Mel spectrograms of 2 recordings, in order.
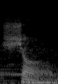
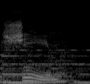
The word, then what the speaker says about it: Seam: said that incorrect, because, the joke is that it's like Sean, the name Sean, S-E-A-N, and his name is spelled as in seam, as in the seam in clothing, so it's pronounced Sham, and I kept saying Sheem, because I was like, okay, so I remember there's an SH, and that's the trick.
